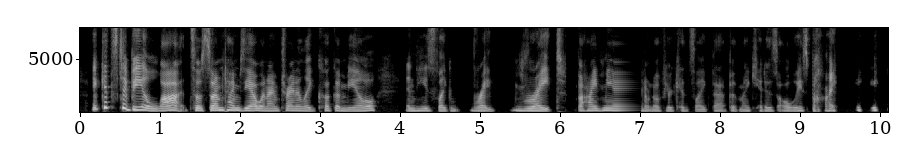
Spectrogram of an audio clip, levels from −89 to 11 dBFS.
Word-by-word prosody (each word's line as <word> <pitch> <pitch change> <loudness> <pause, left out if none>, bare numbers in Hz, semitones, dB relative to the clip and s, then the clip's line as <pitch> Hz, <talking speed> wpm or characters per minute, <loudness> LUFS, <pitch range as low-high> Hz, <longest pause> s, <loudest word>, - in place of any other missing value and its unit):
it - - +1
gets 485 0 +6
to 420 -2 +8
be 260 -1 +6
a 220 - +4
lot, 190 +4 +5
so 205 -3 +3
sometimes, 215 +1 +3
yeah, 195 -1 +3
when 185 -3 0
I'm 175 +1 -2
tryna, 190 -1 -2
like, 160 -1 -5
cook 190 -1 -6
a 185 - 0
meal 165 +5 -2 0.4
and 165 0 -2
he's, 175 -1 -4
like, 160 0 -3 0.3
right 165 -2 -2 0.4
right 175 -2 +2
behind 190 0 -1
me 200 -1 0 0.3
I - - -10
don't 165 - -8
know 80 - -8
if - - -15
your 155 - -6
kid's 155 -1 -14
like 135 0 -12
that, 155 -1 -11
but - - -12
my 160 - -9
kid 165 +1 -13
is 155 0 -8
always 160 0 -6
behind 180 -1 -5 0.4
me. 220 +1 -2
175 Hz, 225 wpm, -22 LUFS, 160-195 Hz, 0.4 s, to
